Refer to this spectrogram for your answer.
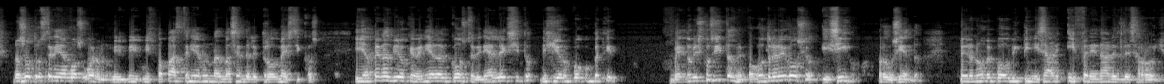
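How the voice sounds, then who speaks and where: Noticeable background noise sits under a man with a fairly high pitch who speaks at a very fast pace in an animated tone with very even loudness. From Colombia, Pasto (Nariño). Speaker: businessman. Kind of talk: interview conversation. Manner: animated, repetitive stammering.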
